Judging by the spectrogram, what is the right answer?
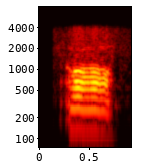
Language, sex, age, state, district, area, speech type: Manipuri, male, 60+, Manipur, Kangpokpi, urban, conversation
